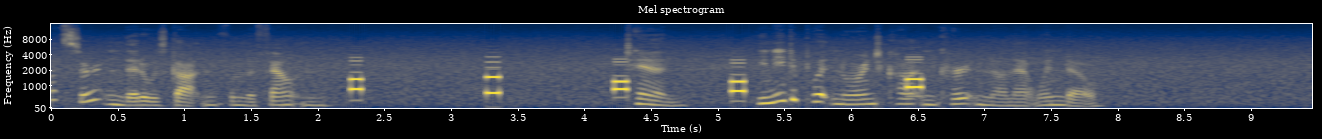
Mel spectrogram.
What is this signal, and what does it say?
DTMF, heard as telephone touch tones, dialled by hand, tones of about 100 ms. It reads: 8 3 7 4 0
